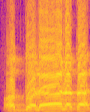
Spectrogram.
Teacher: حروف مستعلیہ 7 ہیں جو ہمیشہ ہر حال میں پر پڑھے جاتے ہیں، اس لیے ضاد کو بھی پر پڑھیں گے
